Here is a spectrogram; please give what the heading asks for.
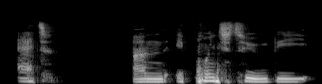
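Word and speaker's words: את: It's pronounced et, and it points to the object of the sentence.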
